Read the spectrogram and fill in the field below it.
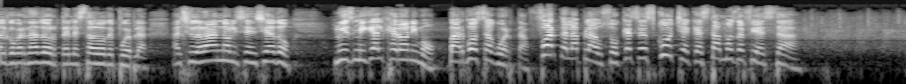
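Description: A young woman speaks loudly into a microphone, heard through loudspeakers.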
